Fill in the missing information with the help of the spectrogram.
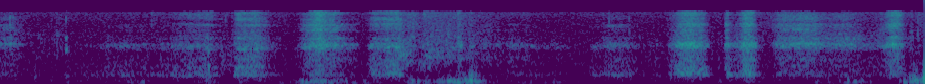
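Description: A woman breathing hard in short, faint puffs while doing burpees, with a couple of soft low thumps.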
